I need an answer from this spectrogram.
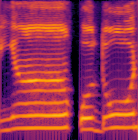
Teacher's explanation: द्वाद भी मोटा है और द्वाद दो हरकत खींचेगा वाव मद्दा की वजह से। ये जो है ये वाव मद्दा है।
